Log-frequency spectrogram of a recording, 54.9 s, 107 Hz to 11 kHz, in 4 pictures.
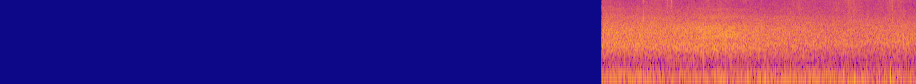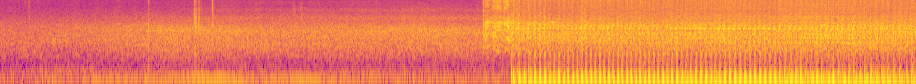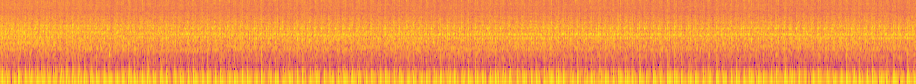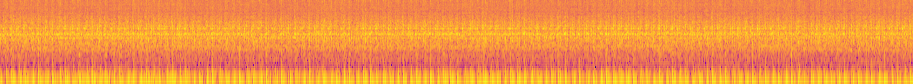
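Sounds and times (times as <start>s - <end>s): motorcycle engine starting and idling: 21.0s - 54.9s.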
